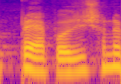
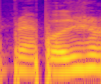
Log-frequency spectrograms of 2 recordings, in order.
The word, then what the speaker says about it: preposition: ঠিক আছে এখানে কি বসেছে অন বসেছে এগুলো প্রেপজিশনে বেশি গুরুত্বপূর্ণ প্রেপজিশন বলতে তোমার এইচএসসির যে প্রেপজিশন রয়েছে সেটা এবং এডমিশনে যে প্রেপজিশন রয়েছে সেটা আমরা অনেকে প্রেপজিশনকে প্রিপজিশন ইউজ করি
